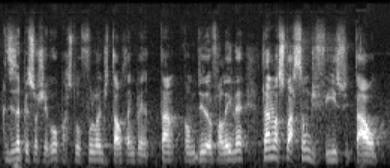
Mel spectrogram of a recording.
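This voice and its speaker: A man preaching a sermon as pastor, swinging between loud emphasis and hushed asides, and acting out imagined people in quotes. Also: mid-range voice, fast, a little hiss or hum. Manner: acts out imagined speakers in direct quotes.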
